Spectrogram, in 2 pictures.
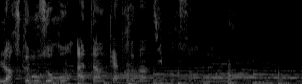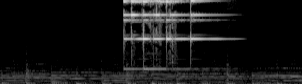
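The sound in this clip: A neighbour's doorbell rings with bright, high electronic chime tones that sound partway through over steady background music.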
